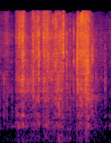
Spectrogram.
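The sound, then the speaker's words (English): Continuous crinkling and tearing of stiff brown paper as a package tied up with string is unwrapped, a dense rustle with a few sharper crunchy bursts, heard alone with no talking. “Oh, he's got a brown paper package tied up with string.”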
